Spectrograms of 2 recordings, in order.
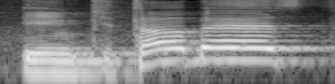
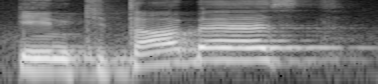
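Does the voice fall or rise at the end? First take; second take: rise; rise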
